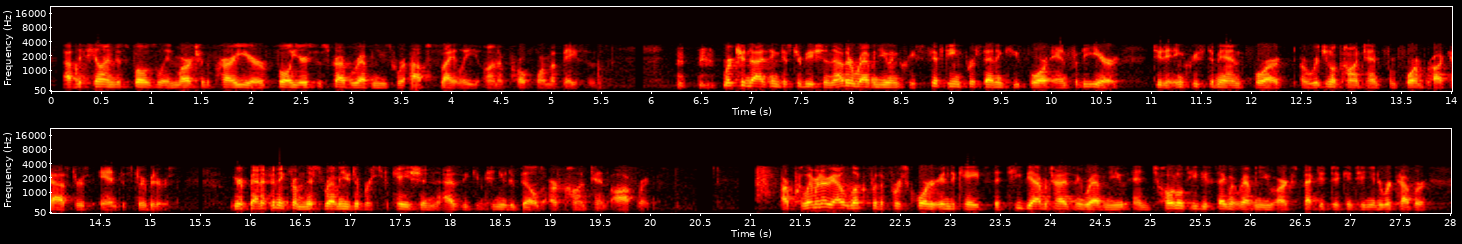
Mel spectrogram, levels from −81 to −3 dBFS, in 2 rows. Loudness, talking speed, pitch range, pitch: -32 LUFS, 185 wpm, 100-115 Hz, 105 Hz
